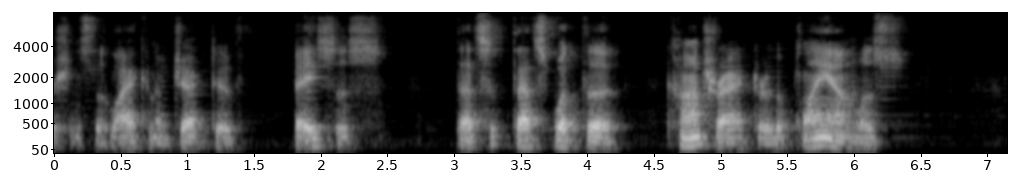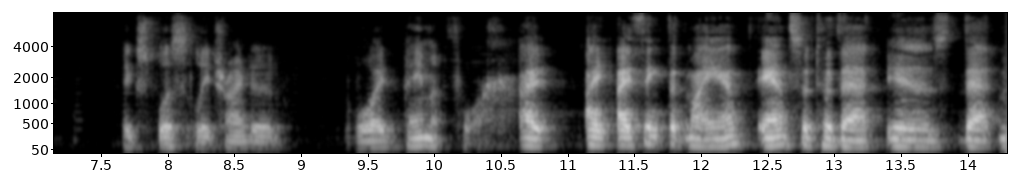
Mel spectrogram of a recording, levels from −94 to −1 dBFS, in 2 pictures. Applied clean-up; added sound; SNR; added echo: neural mask model DeepFilterNet 3.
